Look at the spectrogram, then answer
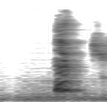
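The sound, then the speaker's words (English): A man gives a single quick sneeze, a sharp high-pitched burst followed by a brief breathy hiss, against a quiet low background hum. “for everyone that heard … sneeze”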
